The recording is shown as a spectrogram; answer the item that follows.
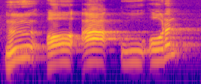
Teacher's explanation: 으, 어, 아, 우, 오는 뒤로 살짝 가죠. 후설모음이에요.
